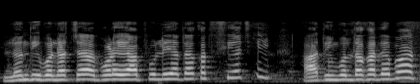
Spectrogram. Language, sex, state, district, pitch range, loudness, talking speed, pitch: Halbi, male, Chhattisgarh, Bastar, 220-260 Hz, -21 LUFS, 170 wpm, 230 Hz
